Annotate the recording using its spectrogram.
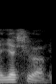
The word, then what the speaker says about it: Yeshua: Wasn't it Yeshua, or how do you pronounce that? – Yes. Yeah, Yeshua.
